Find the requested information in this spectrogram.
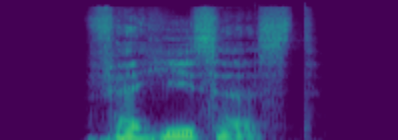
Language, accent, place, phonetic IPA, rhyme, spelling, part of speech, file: German, Germany, Berlin, [fɛɐ̯ˈhiːsəst], -iːsəst, verhießest, verb, De-verhießest.ogg
- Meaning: second-person singular subjunctive II of verheißen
